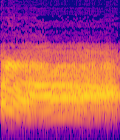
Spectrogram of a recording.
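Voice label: damaged pilot, mood low, Polish speech; War Thunder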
